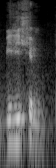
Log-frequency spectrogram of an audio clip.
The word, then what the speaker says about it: bilişim: Oh yes, the I there is, it's a Turkish word, so it doesn't mean much in English, but and that bilişim is that word.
